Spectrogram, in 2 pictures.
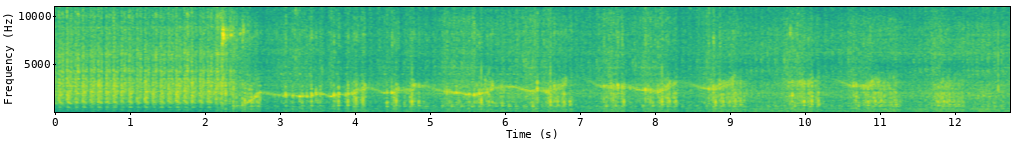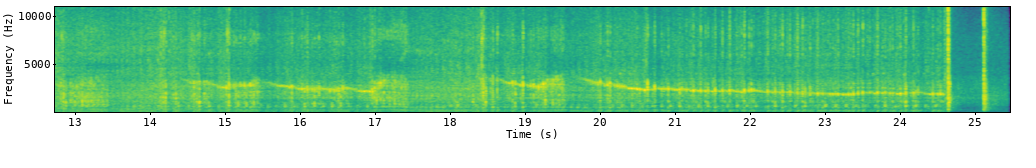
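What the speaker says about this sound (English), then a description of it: "I think we need to start this up and just kind of clear the spider webs out of the engine" A turbo diesel Volkswagen Beetle fitted with a Cummins engine runs close by, a steady rumble broken by a series of rhythmic revs before settling back to an even idle, with no talking.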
